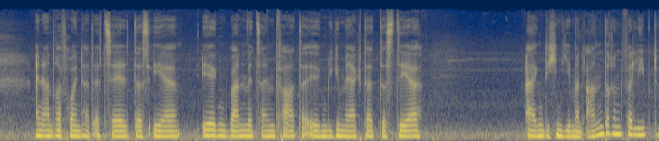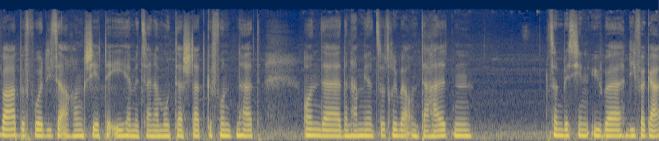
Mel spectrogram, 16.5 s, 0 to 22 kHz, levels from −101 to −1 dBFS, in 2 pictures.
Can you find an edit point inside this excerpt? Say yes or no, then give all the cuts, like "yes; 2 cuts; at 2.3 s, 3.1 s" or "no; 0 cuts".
yes; 1 cut; at 12.0 s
